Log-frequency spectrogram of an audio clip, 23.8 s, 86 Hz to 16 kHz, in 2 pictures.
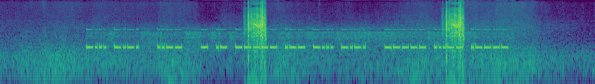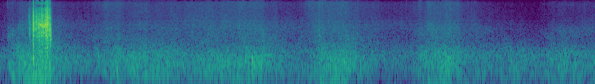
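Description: A single-pitched electronic beep keys on and off in irregular short and long pulses for about eight seconds, like telegraph Morse code. Three sharp camera-shutter clicks fall about 5, 9 and 13 seconds in. Beneath it all is a soft wash of surf and wind that swells and fades.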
